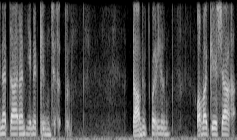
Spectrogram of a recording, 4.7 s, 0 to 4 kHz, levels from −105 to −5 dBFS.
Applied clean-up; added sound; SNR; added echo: neural diffusion model UNIVERSE++.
